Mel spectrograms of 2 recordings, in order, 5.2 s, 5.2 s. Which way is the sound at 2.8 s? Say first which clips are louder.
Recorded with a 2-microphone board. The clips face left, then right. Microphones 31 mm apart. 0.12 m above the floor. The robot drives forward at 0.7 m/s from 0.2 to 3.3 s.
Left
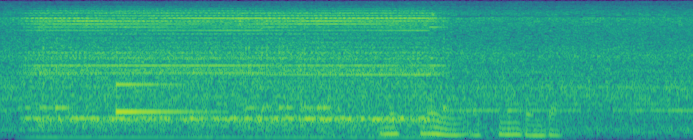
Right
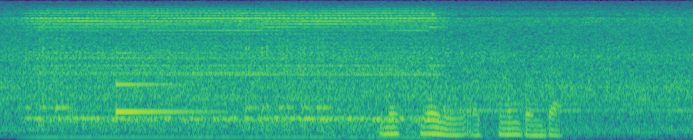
Right 1 dB; 30° right (ahead or behind).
